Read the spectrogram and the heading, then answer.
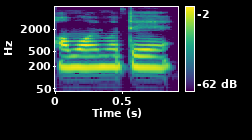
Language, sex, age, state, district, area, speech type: Assamese, female, 18-30, Assam, Tinsukia, urban, spontaneous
